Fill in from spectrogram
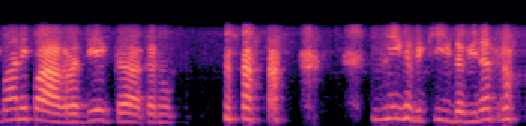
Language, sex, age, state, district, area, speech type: Manipuri, female, 45-60, Manipur, Imphal East, rural, conversation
